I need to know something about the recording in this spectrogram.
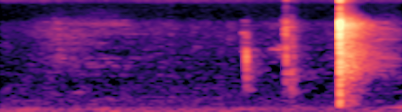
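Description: A highlighter marker handled over paper: faint scratching, then a few light clicks and one sharp click near the end.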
